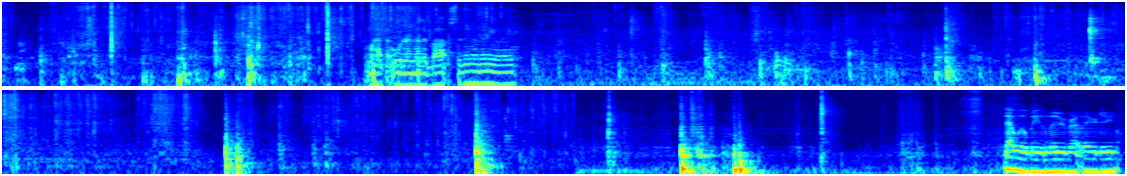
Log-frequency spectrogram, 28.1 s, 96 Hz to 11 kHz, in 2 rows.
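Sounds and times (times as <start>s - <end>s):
plastic crinkling: 0.6s - 8.6s, 12.1s - 21.2s.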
